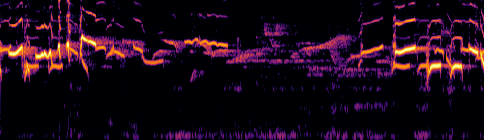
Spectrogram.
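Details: Whistled oriental magpie-robin song meant to prompt home-kept birds to sing: a loud opening flurry of rising and falling notes, a long soft lull with faint warbling, then brisk clear whistles return.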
